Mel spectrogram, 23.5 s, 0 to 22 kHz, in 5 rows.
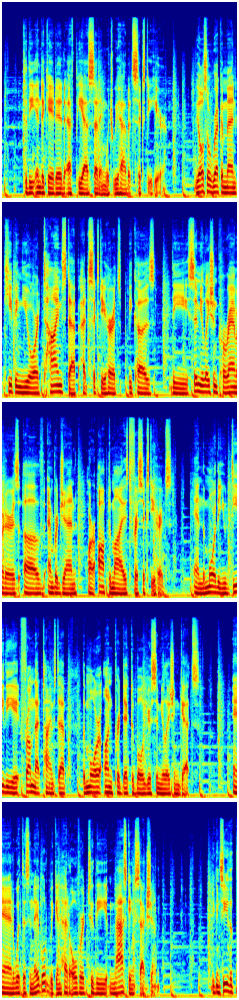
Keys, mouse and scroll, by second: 20.9 click.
